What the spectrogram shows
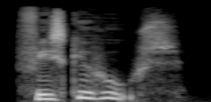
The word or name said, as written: fiskehus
